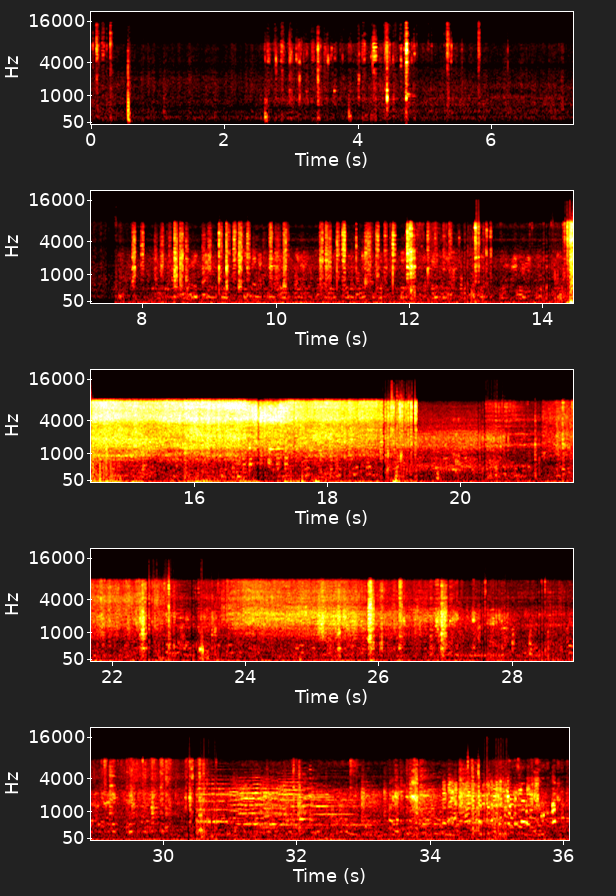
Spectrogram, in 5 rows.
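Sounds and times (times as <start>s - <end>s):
food sizzling in hot oil: 14.4s - 19.4s, 20.6s - 22.8s, 23.5s - 26.8s.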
